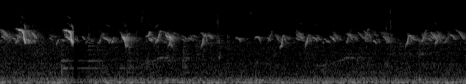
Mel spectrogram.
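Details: Thirsty coloured baby chickens call for drinking water, giving sharp high peeps roughly twice a second, a few louder downslurred chirps standing out early against a softer chorus of chicks and low hum.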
